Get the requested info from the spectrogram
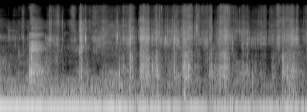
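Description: Gritty crunching and scraping of ash and soil as a gloved hand works a buried jar loose and pulls it out, in irregular bursts, over a steady low rumble that fades after a couple of seconds.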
